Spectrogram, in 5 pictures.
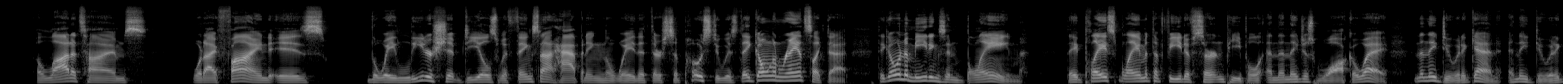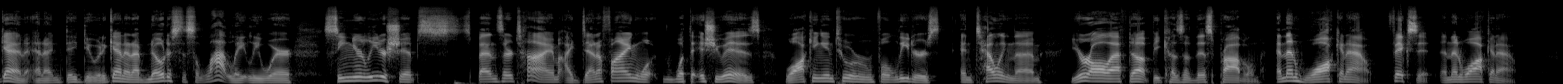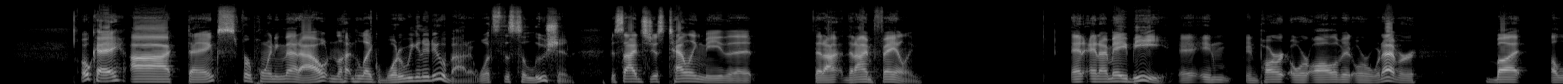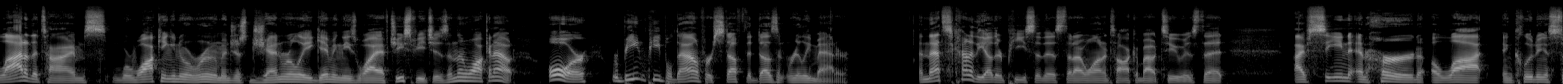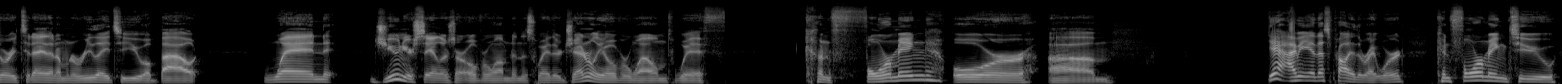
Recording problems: thin; somewhat; fading below 750 Hz

